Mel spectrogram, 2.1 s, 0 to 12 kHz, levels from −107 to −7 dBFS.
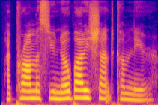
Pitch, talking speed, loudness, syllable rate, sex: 210 Hz, 200 wpm, -16 LUFS, 5.6 syllables/s, female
